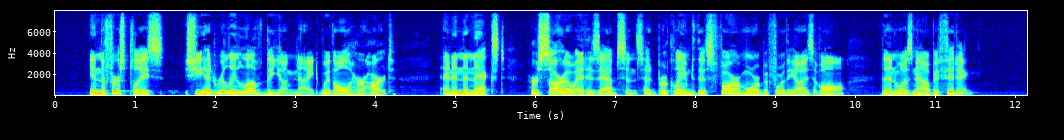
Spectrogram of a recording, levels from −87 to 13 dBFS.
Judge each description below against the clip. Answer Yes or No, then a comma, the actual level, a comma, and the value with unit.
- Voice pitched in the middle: No, low, 105 Hz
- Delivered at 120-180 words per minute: No, average, 190 wpm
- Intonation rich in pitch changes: No, average, 4.0 semitones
